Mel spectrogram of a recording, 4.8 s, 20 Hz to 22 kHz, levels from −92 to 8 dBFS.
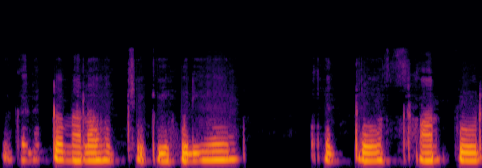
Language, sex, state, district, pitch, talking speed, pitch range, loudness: Bengali, male, West Bengal, Paschim Medinipur, 150 Hz, 60 wpm, 145-160 Hz, -21 LUFS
